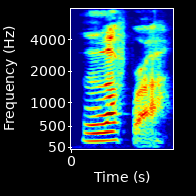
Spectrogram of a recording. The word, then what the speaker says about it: Loughborough: marlborough 125 we have love bra love bra love bra again it's a borah sound so we just say loughborough love bra the names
